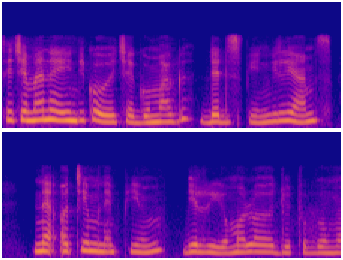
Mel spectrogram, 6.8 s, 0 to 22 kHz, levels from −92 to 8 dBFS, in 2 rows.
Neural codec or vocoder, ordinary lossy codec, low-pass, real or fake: codec, 16 kHz, 0.8 kbps, ZipCodec; none; 7.2 kHz; fake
